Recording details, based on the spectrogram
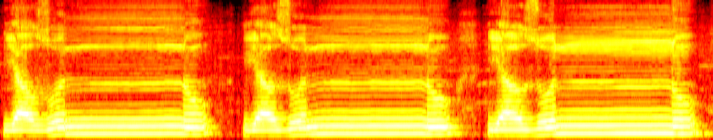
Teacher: اور میں ایک بار پھر آپ کو یاد دلا دوں، پورے قرآن میں، پورے قاعدے میں، پورے اما پارہ میں کہیں بھی نون اور میم ہو اور اس کے اوپر تشدید ہو تو غنہ وہاں ہونا ہی ہونا ہے، یعنی ناک میں آواز روکنا ہی ہے اور ایک الف کے برابر ناک میں آواز کو روک کر کے پڑھنا ہے، یہی غنہ ہے۔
